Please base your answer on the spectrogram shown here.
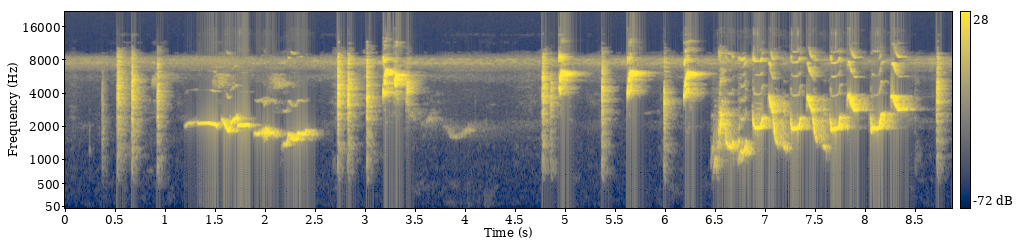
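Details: White-rumped shama of the Medan type, singing energetically (gacor): sharp clicks, then a slurred falling whistle, then a fast run of varied rising and falling whistled phrases and chattering notes.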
